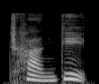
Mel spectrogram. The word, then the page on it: 产地: chǎn dì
